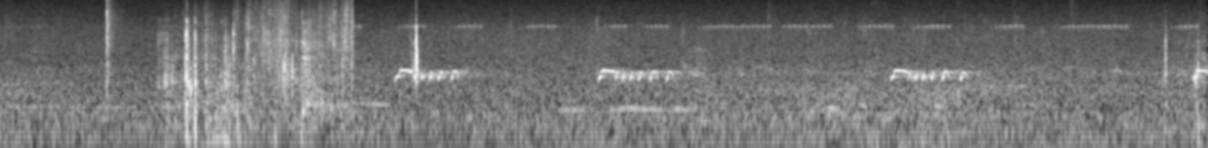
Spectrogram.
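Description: A bird gives a short trilled call four times, one every two to three seconds, over a faint, broken high chirping. About two seconds in there is a brief burst of rustling and crackling, and a sharp click comes just before the first call.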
